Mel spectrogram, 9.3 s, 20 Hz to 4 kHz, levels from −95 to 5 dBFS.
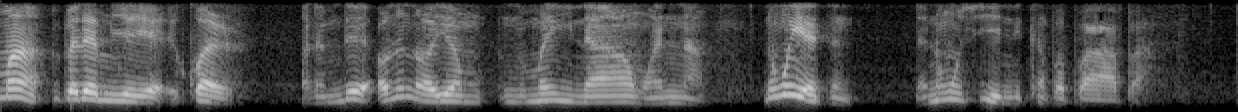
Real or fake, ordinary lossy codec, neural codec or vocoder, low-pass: real; none; none; 3.6 kHz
